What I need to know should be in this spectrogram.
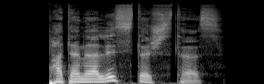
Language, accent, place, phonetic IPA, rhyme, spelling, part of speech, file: German, Germany, Berlin, [patɛʁnaˈlɪstɪʃstəs], -ɪstɪʃstəs, paternalistischstes, adjective, De-paternalistischstes.ogg
- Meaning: strong/mixed nominative/accusative neuter singular superlative degree of paternalistisch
